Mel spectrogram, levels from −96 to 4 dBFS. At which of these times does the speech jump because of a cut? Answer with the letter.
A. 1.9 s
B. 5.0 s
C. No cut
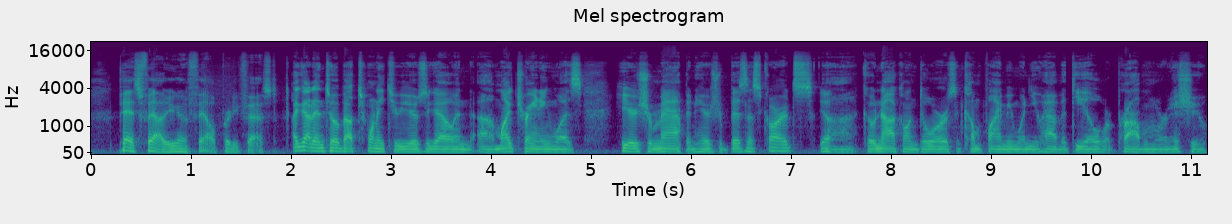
A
